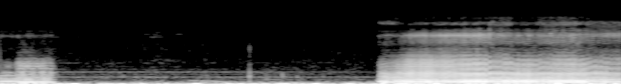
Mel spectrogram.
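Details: King Charles Terrier snoring: low, rough, rumbling breaths with a louder buzzing stretch near the end; snoring.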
